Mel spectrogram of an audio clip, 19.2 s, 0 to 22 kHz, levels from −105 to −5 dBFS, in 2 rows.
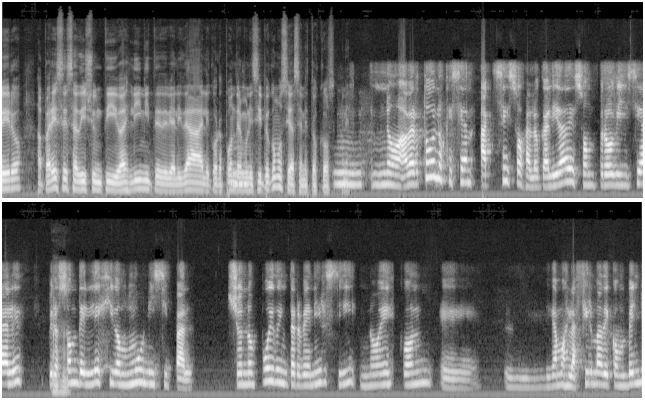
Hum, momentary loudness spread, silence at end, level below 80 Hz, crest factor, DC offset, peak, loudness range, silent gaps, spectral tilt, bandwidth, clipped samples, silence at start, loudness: none; 12 LU; 0 s; -48 dBFS; 16 dB; under 0.1%; 0 dBFS; 6 LU; none; -4 dB/octave; 17 kHz; under 0.1%; 0 s; -17 LUFS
